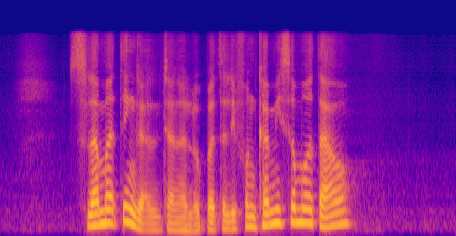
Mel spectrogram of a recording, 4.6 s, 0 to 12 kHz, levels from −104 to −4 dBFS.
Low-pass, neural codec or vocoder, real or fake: 7.2 kHz; codec, 16 kHz, 0.3 kbps, FocalCodec; fake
